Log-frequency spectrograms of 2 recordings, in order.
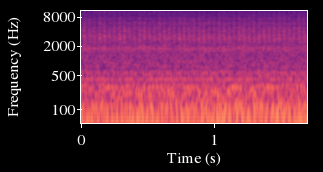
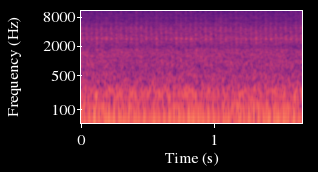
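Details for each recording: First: Ford Ranger diesel, about 300,000+ km, after crank and cam sensor replacement and injector work: rough, low clatter at a throttle-held fast idle right after fuel bleeding; air still in the fuel system keeps it from idling on its own. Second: Ford Ranger diesel, over 300,000 km, after replacing CKP and CMP sensors for start-then-stall fault and bleeding fuel: low, even idle with steady beat, no shake or miss; engine settles and runs smoothly.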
